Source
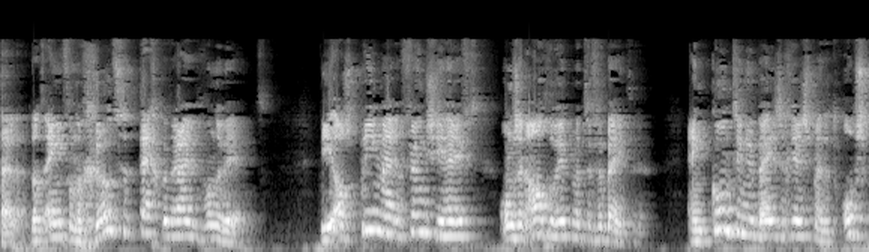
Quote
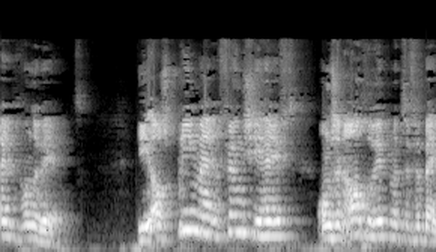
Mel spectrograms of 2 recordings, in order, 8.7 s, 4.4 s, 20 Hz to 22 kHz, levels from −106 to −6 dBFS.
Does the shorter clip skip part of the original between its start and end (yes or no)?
no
